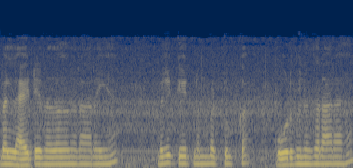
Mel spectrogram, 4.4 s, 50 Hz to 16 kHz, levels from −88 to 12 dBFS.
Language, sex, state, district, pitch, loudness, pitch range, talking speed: Hindi, male, Bihar, Katihar, 150 Hz, -18 LUFS, 145-155 Hz, 245 wpm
